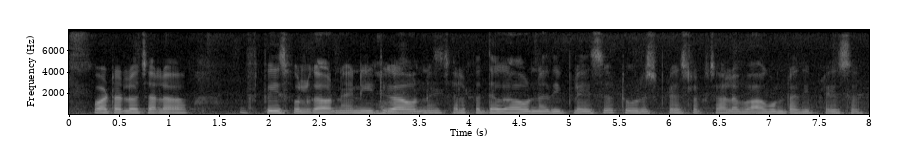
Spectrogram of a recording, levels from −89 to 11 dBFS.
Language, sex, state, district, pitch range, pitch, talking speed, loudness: Telugu, female, Telangana, Karimnagar, 160-175 Hz, 170 Hz, 155 wpm, -37 LUFS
